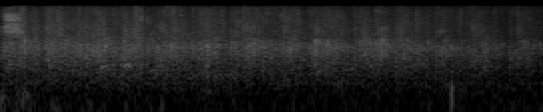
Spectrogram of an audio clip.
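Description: Audience applauding, the clapping slowly dying away toward the end.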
